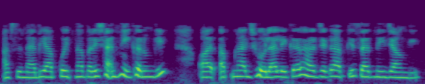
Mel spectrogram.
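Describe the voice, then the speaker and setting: Woman acting an insistent, high-voiced young daughter-in-law. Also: fairly even intonation, moderate pace, no room sound, muffled recording, lightly acted. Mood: affectionate. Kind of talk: animated moral story dialogue.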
